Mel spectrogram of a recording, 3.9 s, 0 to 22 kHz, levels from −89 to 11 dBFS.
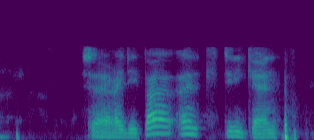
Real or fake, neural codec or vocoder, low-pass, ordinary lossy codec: fake; codec, 16 kHz, 1.1 kbps, Voila-Tokenizer; 5.4 kHz; AAC, 24 kbps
